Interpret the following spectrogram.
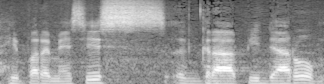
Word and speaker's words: hiperemesis gravidarum: Ini, Dok, ada hiperemesis gravidarum. Ini betul, Dok ya, cara pengucapannya? Iya, cara pengucapannya seperti itu.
